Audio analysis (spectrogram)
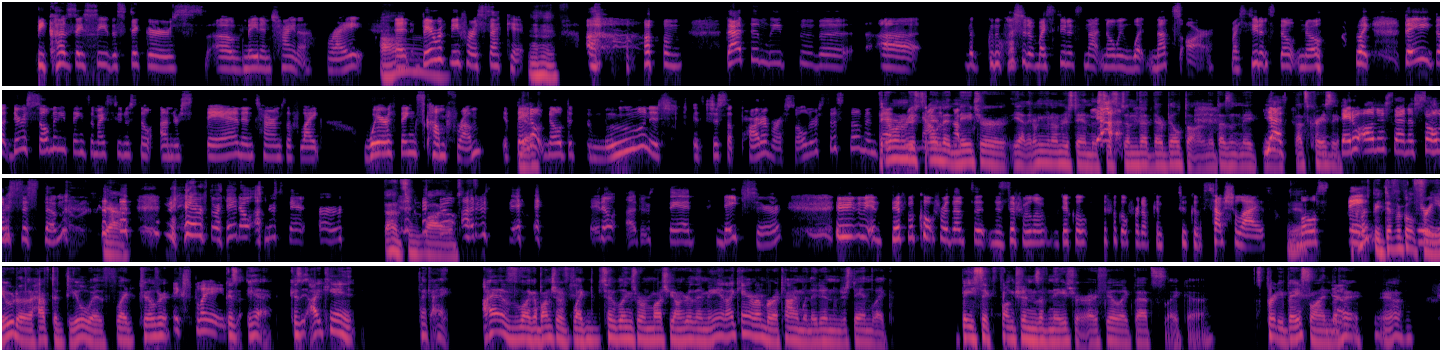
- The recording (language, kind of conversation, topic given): English, unstructured, What can we learn from spending time in nature?
- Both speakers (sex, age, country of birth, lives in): female, 35-39, United States, United States; male, 20-24, United States, United States
- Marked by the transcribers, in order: tapping; other background noise; laughing while speaking: "um"; laughing while speaking: "like"; laughing while speaking: "Yeah"; laugh; laughing while speaking: "They're they're they don't understand … don't understand nature"; chuckle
